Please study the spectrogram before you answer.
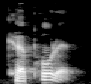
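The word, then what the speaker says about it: Kapporeth: So the name of the covering, the name of the lid of the ark, is Kaporet, K-A-P-P-O-R-E-T-H, K-A-P-P-O-R-E-T-H. But this is from the word kephar. It's spelled different, pronounced a bit different, but it's actually the same root word meaning.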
